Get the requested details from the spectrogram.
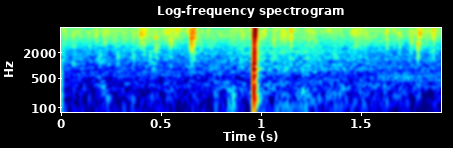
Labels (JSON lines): {"label": "biophony, croak", "recorder": "SoundTrap 500"}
